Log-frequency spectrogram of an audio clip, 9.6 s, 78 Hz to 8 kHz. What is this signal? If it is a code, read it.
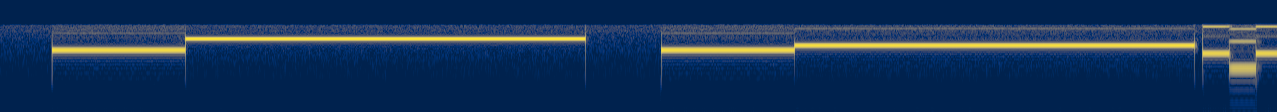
Two-tone page, heard as a one-second tone, then a three-second tone, about 1010 then 1600 Hz, about 1010 then 1220 Hz, with noise. It is heard from 0.4 to 9.0 s.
